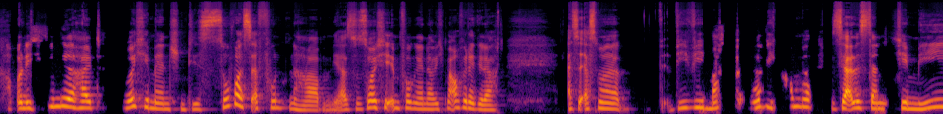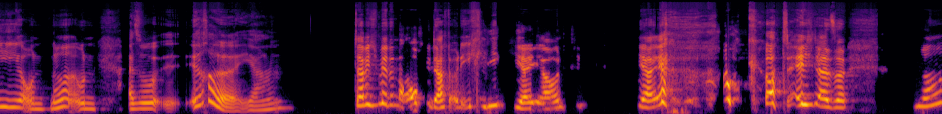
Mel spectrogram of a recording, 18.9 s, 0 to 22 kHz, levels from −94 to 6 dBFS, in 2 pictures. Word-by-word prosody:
Und 210 +1 0
ich 210 -3 -3
finde 275 -3 +2
halt 225 0 0 0.2
solche 255 +3 -1
Menschen, 190 -2 -6
die 180 +1 -9
so 190 - -2
was 310 -4 +4
erfunden 225 -7 -6
haben, 155 -1 -6
ja, - - -7
also, 175 +3 -7
solche 235 +4 -1
Impfungen, 215 -4 -4
da - - -5
habe 180 - -5
ich 185 - -16
mir - - -4
auch 235 - -4
wieder 210 -4 +1
gedacht 165 -2 -5 0.6
also, - - -2
erstmal, 190 -3 -3 0.4
wie 225 +8 -7
wie 240 -1 -1
macht 210 +2 -4 0.3
man 235 - 0
ne, - - -8
wie 235 -3 -5
kommt 275 +3 -7
man 260 - 0 0.2
Ist 195 - -4
ja - - +8
alles 220 +1 +2
dann 205 -2 -1
Chemie 240 +6 -1
und 190 0 -6
ne? 255 +6 -2
Und, 195 -1 -5 0.3
also, 200 +2 -1 0.3
irre, 450 +1 +1
ja? 155 +4 -10 0.8
Da 305 - +5
habe 340 - +6
ich 320 - -4
mir 375 -2 +4
dann 325 - -6
auch - - +3
gedacht - - +4
und - - -4
ich 275 - -7
liege 310 +4 +1
hier 215 -4 +4
ja 195 -1 +1
und 240 +4 -4
kriege 305 +1 -25 0.5
ja, 240 -2 +6
ja. 295 - +8 0.6
Oh - - +4 0.2
Gott, 395 +1 +7
echt, 345 -1 +8
also, 245 -3 +6 0.7
ne? 285 0 -1
225 Hz, 205 wpm, -20 LUFS, 190-270 Hz, 0.8 s, ja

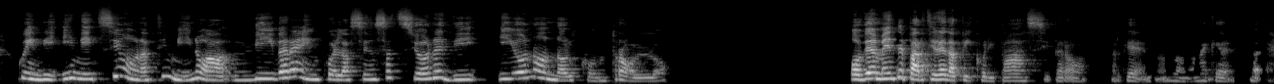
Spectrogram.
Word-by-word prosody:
Quindi 230 -4 0
inizio 255 +6 -1
un 220 -4 +1
attimino 200 +5 -1
a 195 -2 +3
vivere 260 - +1
in 230 -5 0
quella 215 -3 -3
sensazione 255 +4 -2
di: 220 +1 -4
io 270 +4 0
non 295 -9 0
ho 180 - -1
il 185 0 -7
controllo. 165 -2 -9 1.8
Ovviamente 265 +5 +5
partire 225 -1 +5
da 195 -2 +2
piccoli 185 -4 -10
passi 165 0 -9
però, - - -13 0.2
perché - - -15
non - - -20
non 155 0 -19
è - - -17
che, 230 - -15
beh - - -11
225 Hz, 125 wpm, -22 LUFS, 195-260 Hz, 1.8 s, Ovviamente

